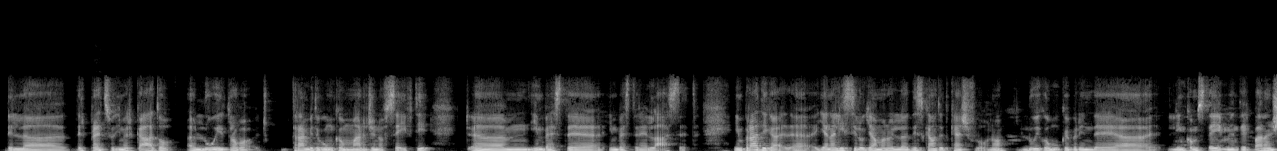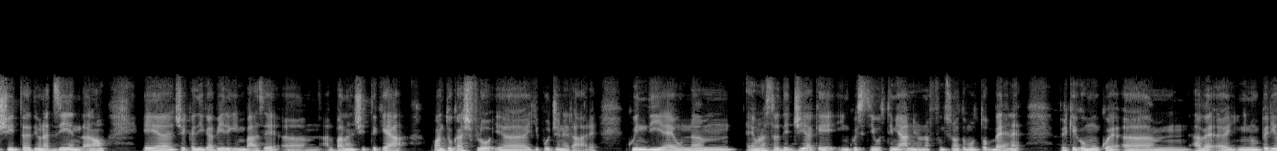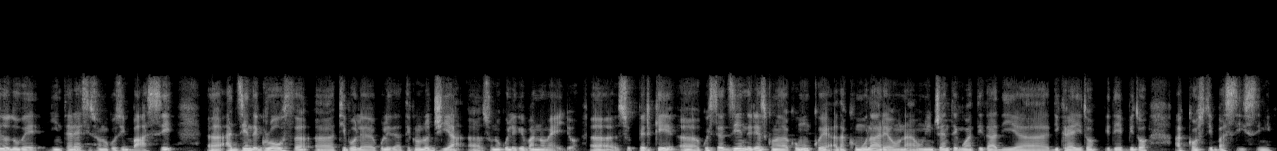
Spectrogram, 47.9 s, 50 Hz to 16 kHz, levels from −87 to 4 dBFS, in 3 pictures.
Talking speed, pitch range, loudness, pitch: 165 wpm, 115-130 Hz, -20 LUFS, 120 Hz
